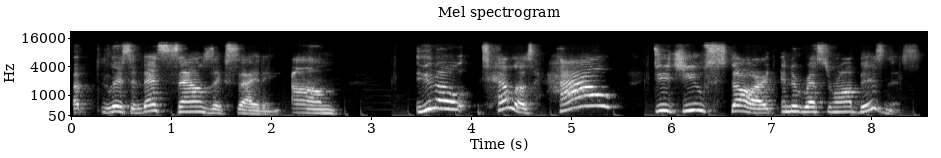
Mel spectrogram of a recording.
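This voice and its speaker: A woman's voice: a little high, big pitch swings, slow, fairly bright tone, soft background music. Upbeat motivational woman hosting a show. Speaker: podcast host. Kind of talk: hosted interview show.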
